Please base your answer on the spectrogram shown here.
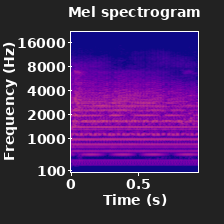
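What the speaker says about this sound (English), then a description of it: "Throw in the train horn noise." A train horn sound effect blares as one loud, steady, chord-like blast that stays flat and constant for its full short length, with nothing else heard.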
